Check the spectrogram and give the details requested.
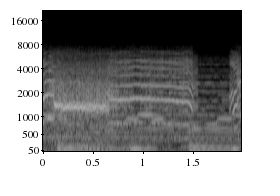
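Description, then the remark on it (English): A man screams loudly and continuously for about a second and a half, a strained, harmonic-rich cry that breaks briefly before resuming at full volume. “I realized that I had murdered it, and I took off screaming down the street.”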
